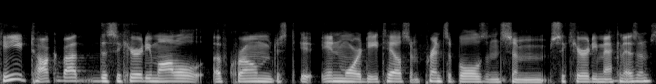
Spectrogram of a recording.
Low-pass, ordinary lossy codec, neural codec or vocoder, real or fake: 7.2 kHz; Opus, 32 kbps; none; real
